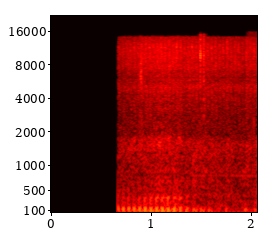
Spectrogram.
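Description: Truck engine idling with a steady, even pulse, starting abruptly after a moment of silence.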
